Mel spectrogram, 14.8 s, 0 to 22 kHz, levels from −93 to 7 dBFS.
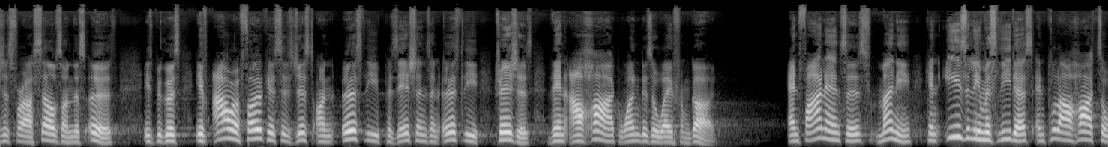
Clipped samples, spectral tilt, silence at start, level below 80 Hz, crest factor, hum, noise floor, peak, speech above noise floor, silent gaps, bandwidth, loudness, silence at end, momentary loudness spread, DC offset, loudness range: under 0.1%; -5.5 dB/octave; 0 s; -72 dBFS; 16 dB; none; -68 dBFS; -2 dBFS; 51 dB; none; 19.5 kHz; -17 LUFS; 0 s; 10 LU; under 0.1%; 3 LU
